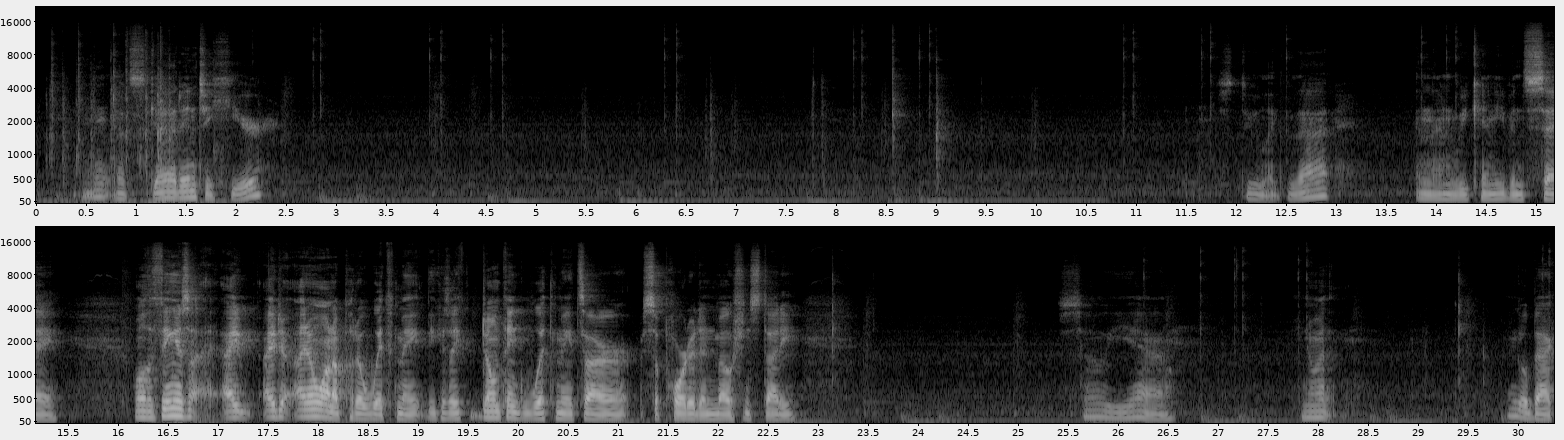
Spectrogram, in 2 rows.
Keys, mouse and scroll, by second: 0.1 ctrl+Tab, 0.4 ctrl+Tab, 2.7 click, 3.8 click, 4.5 click, 6.2 click, 6.9 scroll down 1, 7.2-7.6 scroll up 2, 8.1 click, 8.8 ctrl+click, 10.8 click, 11.6 click, 12.4-13.8 drag, 14.0 click, 22.9 scroll down 1, 23.1-25.6 middle drag, 26.2 click, 27.1 click, 27.8 click, 28.7 scroll up 1, 29.0-29.3 scroll down 2, 29.3 middle click, 29.8 scroll up 1, 30.2 click.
